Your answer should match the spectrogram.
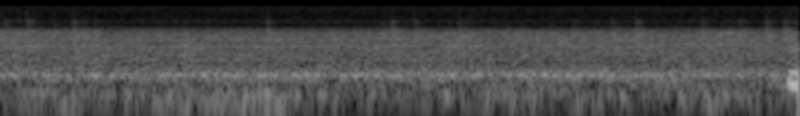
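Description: A steady mechanical drone with a faint low hum, holding an even level throughout.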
